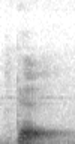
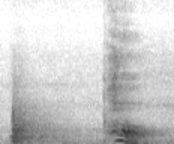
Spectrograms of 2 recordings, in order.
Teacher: But if I say like this way, P, this is right. Because when I say P, the paper is waving. That means it's been aspirated.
